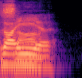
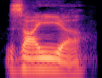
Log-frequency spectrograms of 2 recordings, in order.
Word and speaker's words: Zaire: I think it's pronounced Zaire. – Zaire.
